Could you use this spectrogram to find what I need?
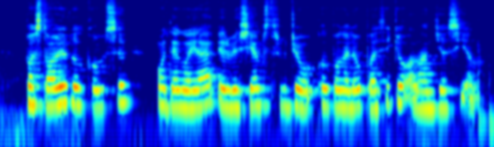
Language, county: Lithuanian, Kaunas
